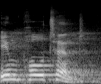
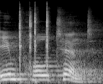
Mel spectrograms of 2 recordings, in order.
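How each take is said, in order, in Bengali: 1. স্বরবর্ণের পরের r নীরব থাকে। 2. স্বরবর্ণের পরের r নীরব থাকে।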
